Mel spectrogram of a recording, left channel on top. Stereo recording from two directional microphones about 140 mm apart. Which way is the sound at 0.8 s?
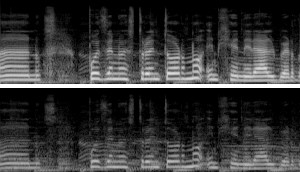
55° left (ahead or behind).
